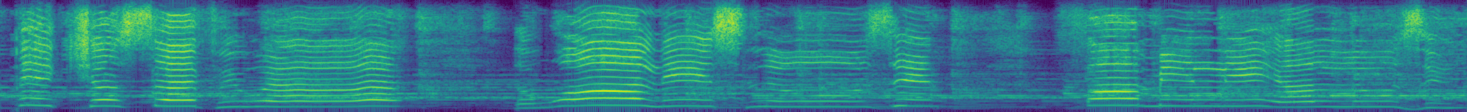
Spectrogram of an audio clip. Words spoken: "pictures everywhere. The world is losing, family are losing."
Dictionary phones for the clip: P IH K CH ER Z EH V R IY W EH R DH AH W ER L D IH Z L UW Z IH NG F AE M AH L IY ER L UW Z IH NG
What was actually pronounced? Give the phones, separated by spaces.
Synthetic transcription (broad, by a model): P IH K CH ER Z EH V R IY W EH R DH AH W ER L IH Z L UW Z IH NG F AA M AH L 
